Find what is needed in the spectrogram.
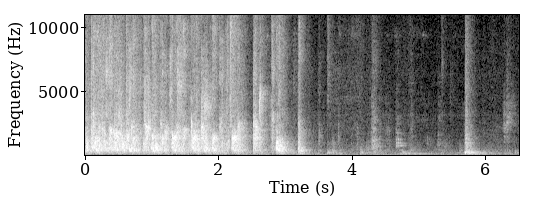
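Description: Small audience applauding: dense clapping that thins out about two to three seconds in and dies away. A single thump near the end.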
